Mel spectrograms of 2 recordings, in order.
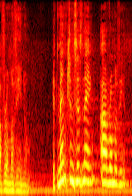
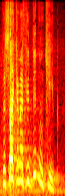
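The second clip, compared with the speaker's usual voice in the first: higher and louder, protesting to God; pleading complaint; 6 semitones higher, 8 dB louder than usual. Pretend. Avram complains to God about the broken promise, loud and higher. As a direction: voice Avram's protest with rising force. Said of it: "It could have said".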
